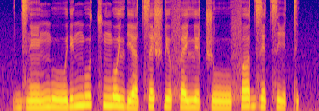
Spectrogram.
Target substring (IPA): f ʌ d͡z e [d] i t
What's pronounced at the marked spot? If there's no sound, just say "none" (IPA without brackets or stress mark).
t͡s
